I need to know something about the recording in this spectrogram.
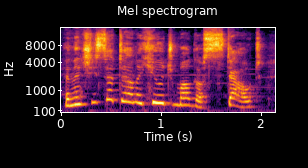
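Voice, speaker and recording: Female storyteller, animated and dramatic, reading to young children over soft music. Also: sits high, moderate pace. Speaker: storyteller reading a picture book aloud. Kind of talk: expressive read-aloud for children with chatty asides.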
